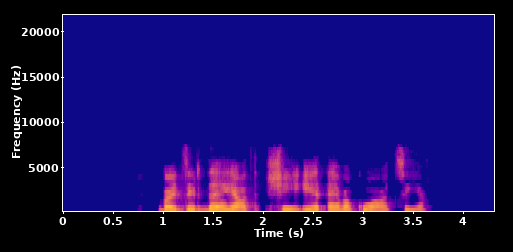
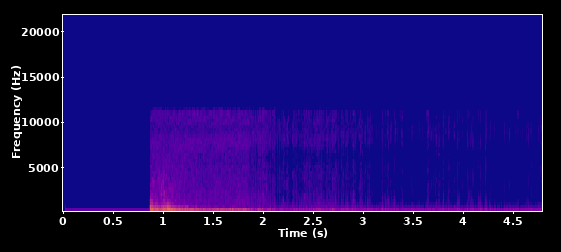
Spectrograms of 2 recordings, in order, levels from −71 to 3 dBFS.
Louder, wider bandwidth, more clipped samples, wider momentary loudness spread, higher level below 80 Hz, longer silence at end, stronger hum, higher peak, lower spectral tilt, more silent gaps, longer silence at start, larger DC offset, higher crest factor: first, -18 LUFS vs -37 LUFS; second, 7.6 kHz vs 11.5 kHz; neither; second, 12 LU vs 19 LU; second, -66 dBFS vs -44 dBFS; first, 0.7 s vs 0 s; neither; first, -2 dBFS vs -16 dBFS; about the same, -5 dB/octave vs -6 dB/octave; neither; first, 0.95 s vs 0 s; second, under 0.1% vs 0.5%; about the same, 18 dB vs 22 dB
